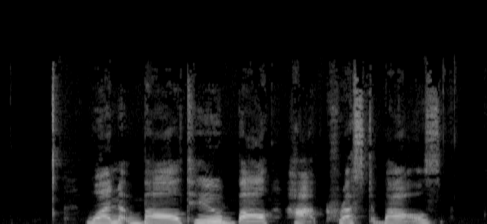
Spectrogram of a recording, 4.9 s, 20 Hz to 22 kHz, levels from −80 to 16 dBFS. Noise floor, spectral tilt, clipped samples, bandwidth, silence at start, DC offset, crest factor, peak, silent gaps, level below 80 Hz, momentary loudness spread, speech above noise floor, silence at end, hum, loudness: -71 dBFS; -4 dB/octave; under 0.1%; 16.5 kHz; 0.55 s; under 0.1%; 16 dB; -6 dBFS; none; -68 dBFS; 15 LU; 52 dB; 0.45 s; none; -20 LUFS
